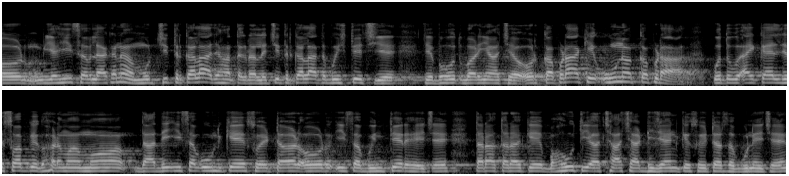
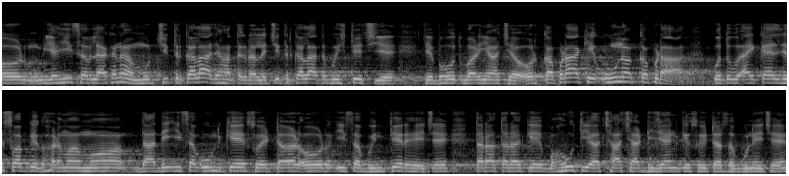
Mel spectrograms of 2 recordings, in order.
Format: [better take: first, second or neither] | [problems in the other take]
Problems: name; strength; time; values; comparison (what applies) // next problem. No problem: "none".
second | noise reduction (neural mask model Resemble Enhance denoiser)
